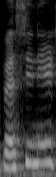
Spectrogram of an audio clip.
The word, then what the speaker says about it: fascinate: And fascinate silent letter is C.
